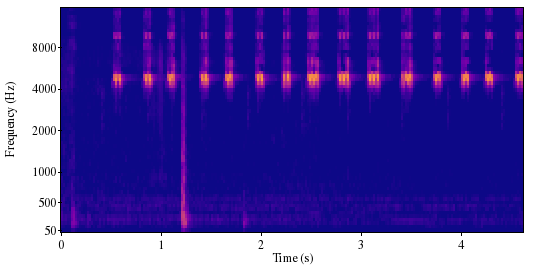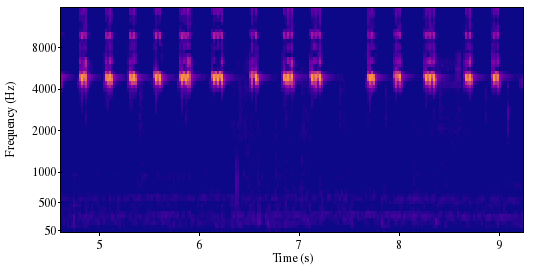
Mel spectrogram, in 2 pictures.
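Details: A captured live cricket, later released, chirps steadily in short, high, pure-toned pulses about three times a second.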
